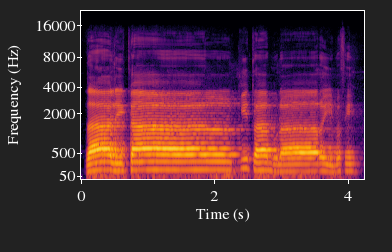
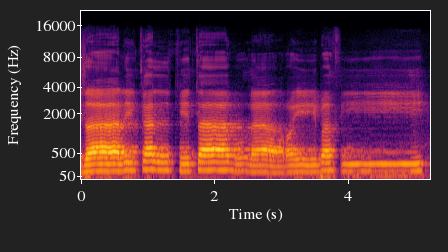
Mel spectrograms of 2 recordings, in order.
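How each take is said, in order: First: It is recited freely, ignoring the recitation rules. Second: It is recited following rules for vowel lengths. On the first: The speaker calls it wrong. "kita bacanya boleh bebas-bebas aja" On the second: The speaker calls it right. "sesuai dengan tajwidnya"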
